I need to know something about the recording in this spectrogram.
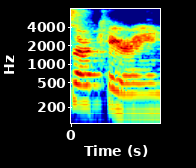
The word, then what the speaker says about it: Archarian: Is it Archarian series? It's Archarian. Yeah, you got it.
